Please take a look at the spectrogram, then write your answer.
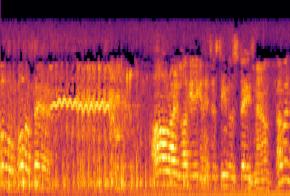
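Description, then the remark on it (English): Horses neigh with shrill, wavering whinnies over the steady clip-clop of hooves, while voices talk underneath. A stagecoach rolls along: the night stage, driven by Jim Lane, on its first run to Colby. “That's Jim Lane now, Tonto. Ah, him drive stage.”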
